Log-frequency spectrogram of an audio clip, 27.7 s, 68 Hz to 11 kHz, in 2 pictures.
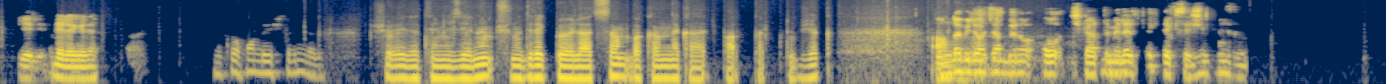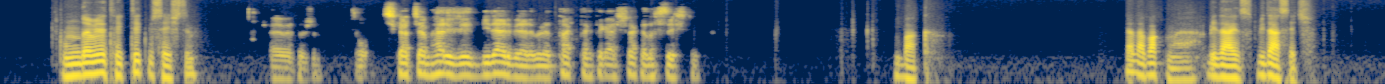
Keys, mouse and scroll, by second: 0.3 /, 0.5 middle click, 1.1 Tab, 1.1 middle click, 1.6 3, 1.7-3.6 drag, 3.6 middle click, 4.5 a, 6.5-7.0 scroll up 1, 7.0 Tab, 7.4 KP_Decimal, 8.1 scroll up 1, 8.3 middle click, 8.7 ctrl+a, 10.9 middle click, 11.5-11.8 scroll up 2, 12.1 middle click, 12.5 scroll up 1, 12.8 scroll down 1, 12.9-14.6 middle drag, 14.6 Tab, 14.6-18.0 middle drag, 19.5-20.1 scroll down 4, 19.6 Tab, 21.5 shift+s, 26.4 /, 27.6 scroll down 3.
